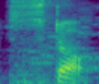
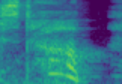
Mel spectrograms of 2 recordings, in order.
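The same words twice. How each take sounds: First: Said in the usual way. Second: A booming, godlike Stop from on high; big Jesus God voice. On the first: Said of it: "But I'm talking". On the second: Retold or imitated. Mentor telling her to stop, in a big Jesus God voice. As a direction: play the almighty commanding her to halt. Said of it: "in a big Jesus God voice".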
